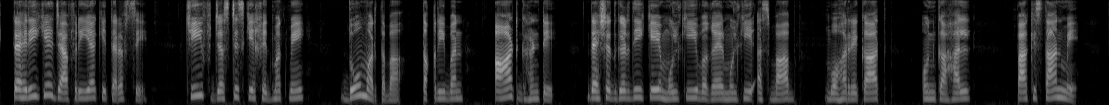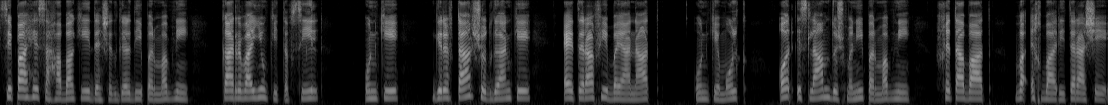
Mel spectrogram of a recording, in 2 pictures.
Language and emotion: Urdu, neutral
